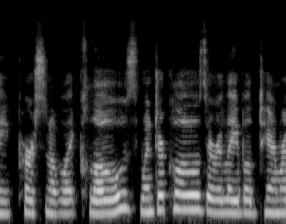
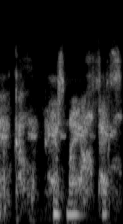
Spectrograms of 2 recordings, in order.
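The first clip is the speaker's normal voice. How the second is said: hushed whisper, quieter; 10 dB quieter than usual. The speaker whispers so as not to cause audio feedback: whispering. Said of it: "I'm whispering because I don't want feedback".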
